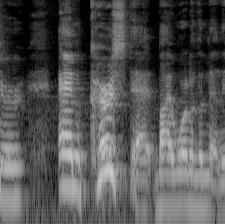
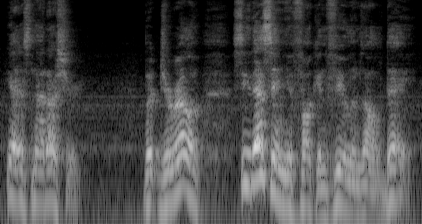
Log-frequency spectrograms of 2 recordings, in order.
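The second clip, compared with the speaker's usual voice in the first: ordinary delivery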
